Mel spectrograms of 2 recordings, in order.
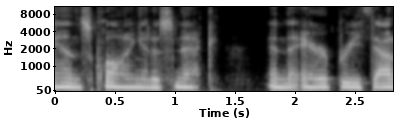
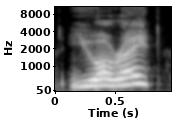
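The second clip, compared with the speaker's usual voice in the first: loud, high rising question; alarmed, raised query; worried calling; 5 semitones higher, 12 dB louder than usual. Acted. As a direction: shout to check on her.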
